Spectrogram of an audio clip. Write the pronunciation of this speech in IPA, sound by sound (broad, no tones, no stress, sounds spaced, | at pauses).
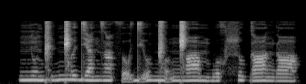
ɲ ũ ɡ͡ǁ y ŋ͡ǁ ɯ dʲ ɑ n z ɑ̃ θ o̰ dʲ o̰ w ŋ͡ǁ o̰ ŋ͡ǁ ɑ m b o x ɬ u ɡ ɑ ŋ ɡ ɑ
